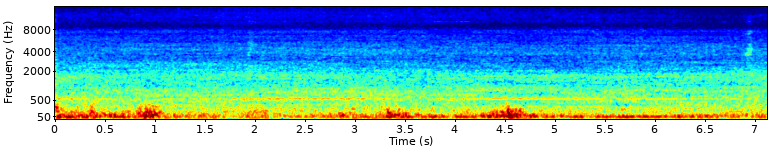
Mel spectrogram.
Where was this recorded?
on a street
